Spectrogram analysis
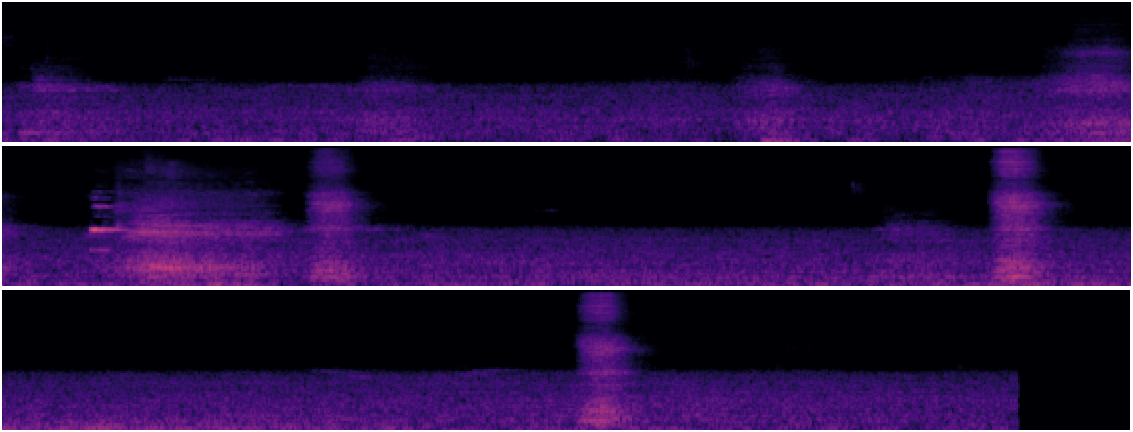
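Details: Female sneezing fit in a bathroom: a run of sharp, explosive sneezes with brief inhalations in a quiet, echoey room.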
